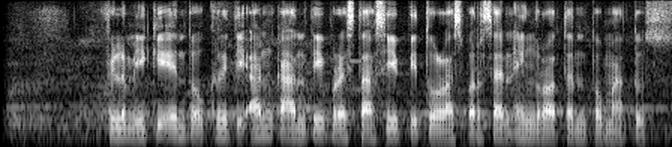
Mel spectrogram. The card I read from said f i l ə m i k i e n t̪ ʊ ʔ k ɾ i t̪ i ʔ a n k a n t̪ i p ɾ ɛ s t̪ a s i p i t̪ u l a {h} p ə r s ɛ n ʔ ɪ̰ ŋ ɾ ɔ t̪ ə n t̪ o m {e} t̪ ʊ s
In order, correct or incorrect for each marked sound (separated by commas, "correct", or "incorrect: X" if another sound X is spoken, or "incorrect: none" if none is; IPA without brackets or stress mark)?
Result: incorrect: s, incorrect: a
